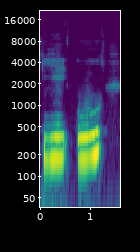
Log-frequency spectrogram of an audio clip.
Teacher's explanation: E and oo are both long and both of them are relatively close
